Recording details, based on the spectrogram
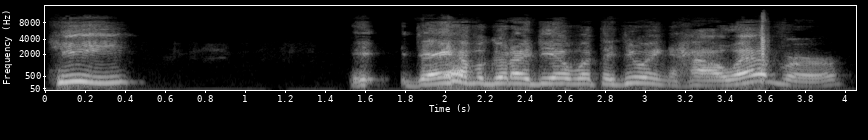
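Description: A man's voice: high-pitched, big pitch swings, a little slow, fairly bright tone, slightly rough, no echo. A man co-hosting a casual sports podcast as a coach, emphatic and given to swearing and repeating his phrases. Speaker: podcast co-host, powerlifting coach.

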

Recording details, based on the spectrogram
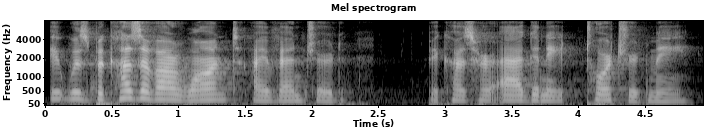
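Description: A woman narrator acts out a starving, frightened castaway man from a sea story. He pleads in halting, archaic phrases with a husky, hopeless tone. The sound carries a long reverb. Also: mid-range voice, fairly even intonation, a bit bright, voice pushed up, close to an everyday voice. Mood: anguished. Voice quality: husky, faltering.

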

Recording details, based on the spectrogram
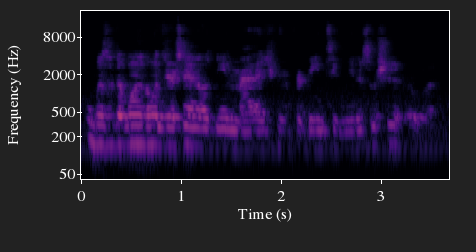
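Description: Male podcast host, medium pitch, profane easygoing chat, echoey room sound. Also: fairly even intonation, very fast, a little mellow. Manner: profane, agreeable interjections. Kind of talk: casual chat. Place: echoey room, away from the mic. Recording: distant mics, echoey room, faint noise.

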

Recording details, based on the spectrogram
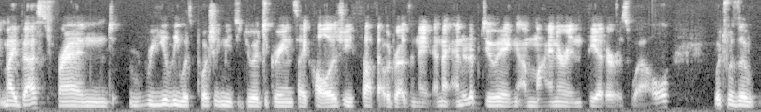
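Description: A man's voice: lowish voice, no room sound. A middle-aged man, chatting casually in an interview in a wry, self-deprecating way. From born in Lebanon, grew up partly in rural Alberta, Canada. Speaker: realtor, interview guest.

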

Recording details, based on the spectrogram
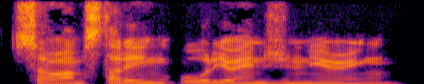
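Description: A man's voice: on the low side, level tone, a little fast, clean tone, no room sound, studio quality. A young man from South Africa whose first language is Afrikaans, speaking English with a South African accent in a casual interview, rambling and repeating himself with many fillers. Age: young adult. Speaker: musician guest.

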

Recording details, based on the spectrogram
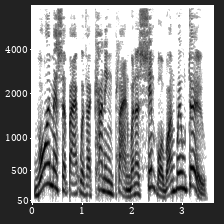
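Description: A man reading a story plays a cheerful, cheeky corporal. He is blunt and practical, his voice pushed up high and bouncing around, on a slightly dull recording. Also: wildly swooping pitch, moderate pace, fairly bright tone, husky, dry recording, full character voice.

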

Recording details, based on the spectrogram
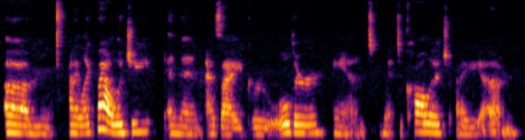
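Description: A woman's voice: mid-range voice, steady tone, slow pace, creaky, breathy edge. A woman from Egypt chatting casually as a co-host, telling her story in an informal, tangential way. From Egypt, until about thirteen. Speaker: podcast co-host. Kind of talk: casual chat. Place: remote call.

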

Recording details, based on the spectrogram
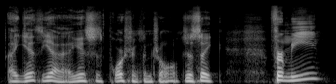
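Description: A man's voice: a little high, expressive, a little slow, no room sound, studio quality. A man in his late twenties chatting casually as a podcast co-host, informal, slangy and self-deprecating. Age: late 20s. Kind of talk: casual chat between friends.

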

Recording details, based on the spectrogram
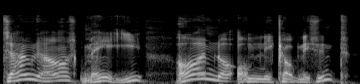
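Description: A man's voice: on the high side, sing-song, slow, fairly bright tone, dry recording, clean studio sound, pitched above the performer's own voice, full character voice. A man voicing a grumpy small god trapped as a tortoise, evasive and sardonic, in a storybook reading. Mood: casual, sheepish.

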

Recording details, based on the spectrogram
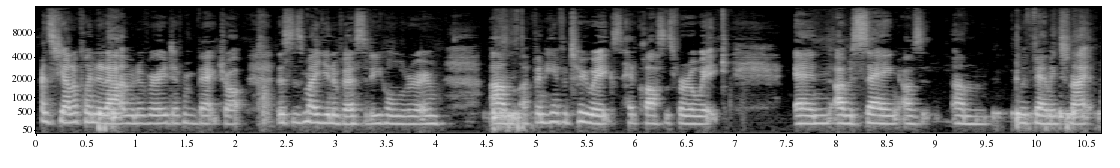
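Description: A young woman who is a university student co-hosts a podcast from her hall room. She sounds tired and a little rough from a recent cough. She talks in an easygoing, rambling way. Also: mid-range voice. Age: young adult. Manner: laid-back, rambling. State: tired, getting over a cough. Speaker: podcast co-host. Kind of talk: casual chat.

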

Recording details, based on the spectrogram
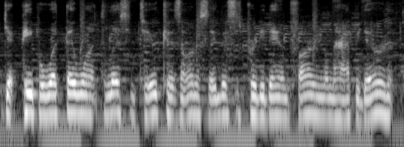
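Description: A man hosting a casual podcast, hoarse from a sore throat and talking in an earnest, rambling way. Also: mid-range voice, level tone, moderate pace, music in the background. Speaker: podcast host.

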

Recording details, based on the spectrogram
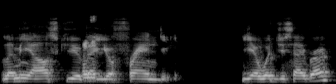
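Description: A man's voice: mid-range voice, normal speed. Male interviewer, medium voice, laid-back and slangy. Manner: relaxed, slangy, says "bro". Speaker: podcast host. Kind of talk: casual interview questions.

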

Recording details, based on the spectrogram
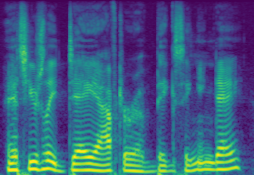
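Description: A middle-aged man talking casually as a podcast co-host, chatty and quick to laugh as he wanders into stories. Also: medium pitch, a little mellow, no room sound, studio quality. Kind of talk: casual chat.

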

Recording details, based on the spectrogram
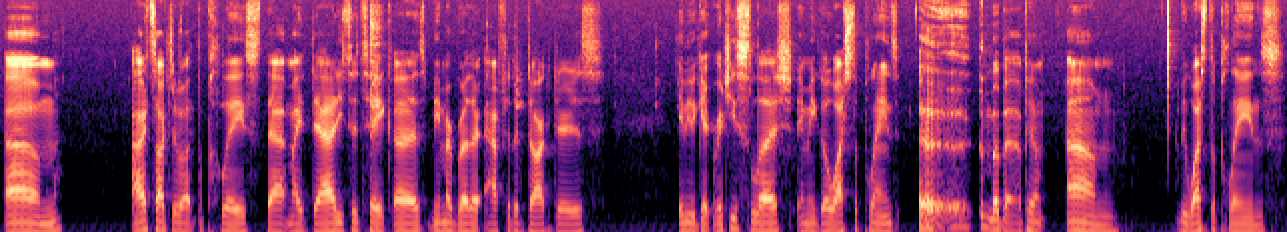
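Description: A man's voice: on the low side, level tone, measured pace, smooth. A young man co-hosting a podcast, telling stories in casual, profane, joking slang. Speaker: podcast co-host. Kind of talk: casual banter and storytelling.

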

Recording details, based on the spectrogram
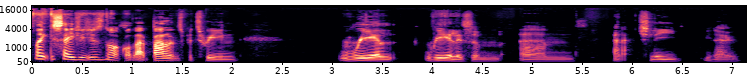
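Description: British male co-host, low register, dry sound, relaxed but halting conversational delivery. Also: gravelly, dry recording. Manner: hesitant, often repeats words mid-sentence. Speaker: podcast co-host. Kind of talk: relaxed chat discussing a radio drama.

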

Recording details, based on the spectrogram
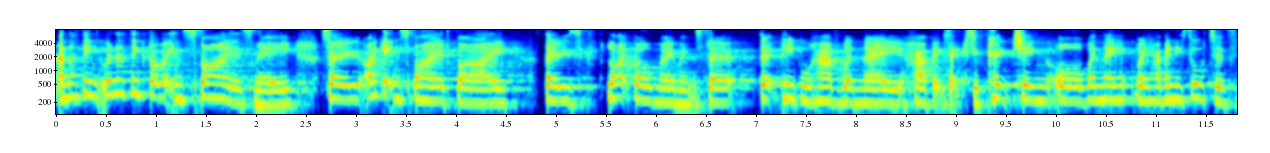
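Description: A woman's voice: a little high, a little slow, dark tone, lo-fi sound. A woman in her fifties from East London, an executive coach, explaining with enthusiasm as a podcast guest. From East End of London.

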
